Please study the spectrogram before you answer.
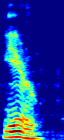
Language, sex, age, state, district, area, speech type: Kannada, male, 45-60, Karnataka, Shimoga, rural, read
